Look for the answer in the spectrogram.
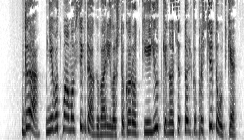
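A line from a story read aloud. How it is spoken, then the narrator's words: Shout from audience. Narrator (Russian): выкрикнул кто-то из зала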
